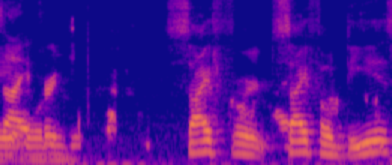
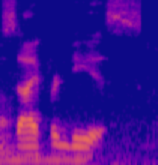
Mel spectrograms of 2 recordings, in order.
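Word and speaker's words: Sifo-Dyas: Sifo Dyas? Cypher. Yeah. Cypher Diaz.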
